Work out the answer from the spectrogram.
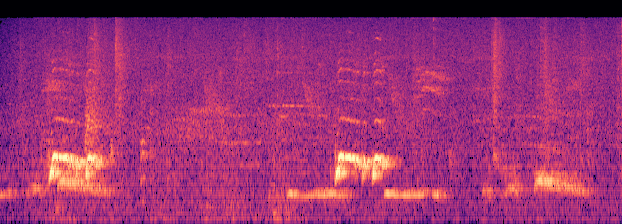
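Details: Local zebra dove singing near the Candi Rimbi temple ruins, Jombang, among hills northwest of Mount Anjasmoro; two bursts of quick, bubbling staccato coos, with lower drawn-out cooing and faint background noise in between.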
